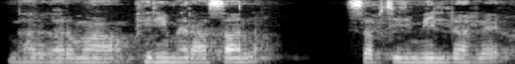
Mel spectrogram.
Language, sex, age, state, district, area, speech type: Maithili, female, 45-60, Bihar, Begusarai, rural, spontaneous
